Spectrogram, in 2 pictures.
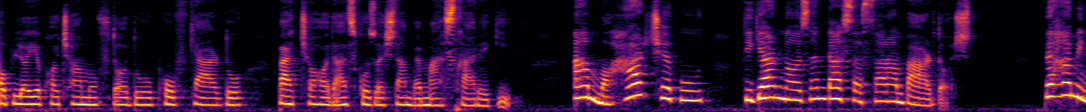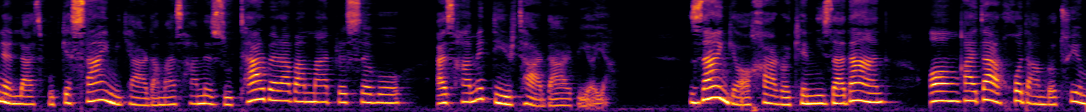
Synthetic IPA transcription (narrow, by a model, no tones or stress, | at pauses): ɒːblɒːjepʰɒːt͡ʃʰæmo̞ft̪ɒːd̪opʰofcʰæɾd̪o | b̥ætt͡ʃʰːeɦɒːd̪æst̪̚ɡ̥o̞zɒːʃt̪ænbe̞mæsχæɾe̞ɟḭ | ʔæmːɒːhæɾt͡ʃʰe̞buːd̪̥̚ː | iːɟæɾnɒːze̞md̪æst̪æzsæɾæmbæɾd̪ɒ̰ːʃt̪̚ | b̥e̞hæmine̞lːæt̪ʰb̥uːd̪̥̚cʰe̞sæːjmiːcʰæɾd̪æmæz̥hæme̞zuːd̪̥̚t̪ʰːæɾbe̞ɾævæmːæd̪ɾe̞se̞vo | æzhæme̞d̪iːɾt̪ʰæɾd̪æɾbḭjɒ̰ːjæ̰m | zæŋɟeɒːxæɾːɒːcʰe̞miːzæd̪ænd̪ | ɒːŋɢæd̪æɾχo̞d̪æmɾɒːt̪ʰuje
